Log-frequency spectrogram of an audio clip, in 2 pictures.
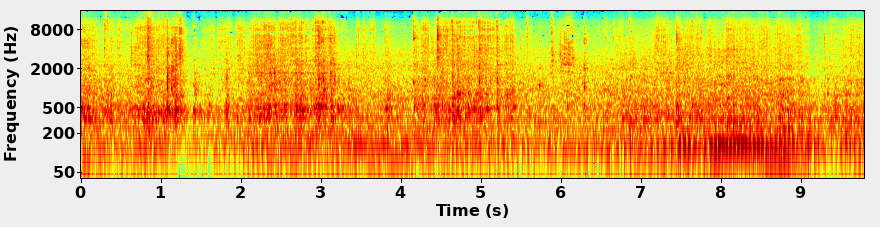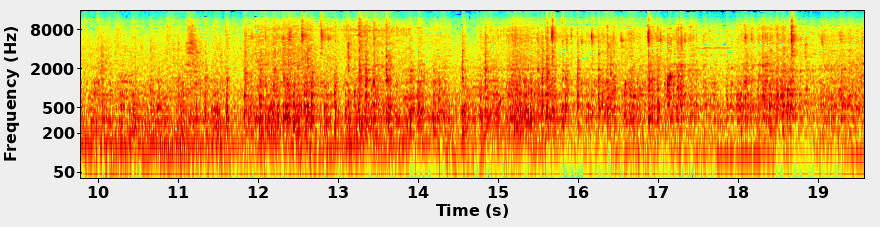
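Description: Buttered buns toasting on a flat-top griddle, sizzling, with repeated clicks and scrapes of a metal spatula and masher on the steel, over a steady low mechanical hum.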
